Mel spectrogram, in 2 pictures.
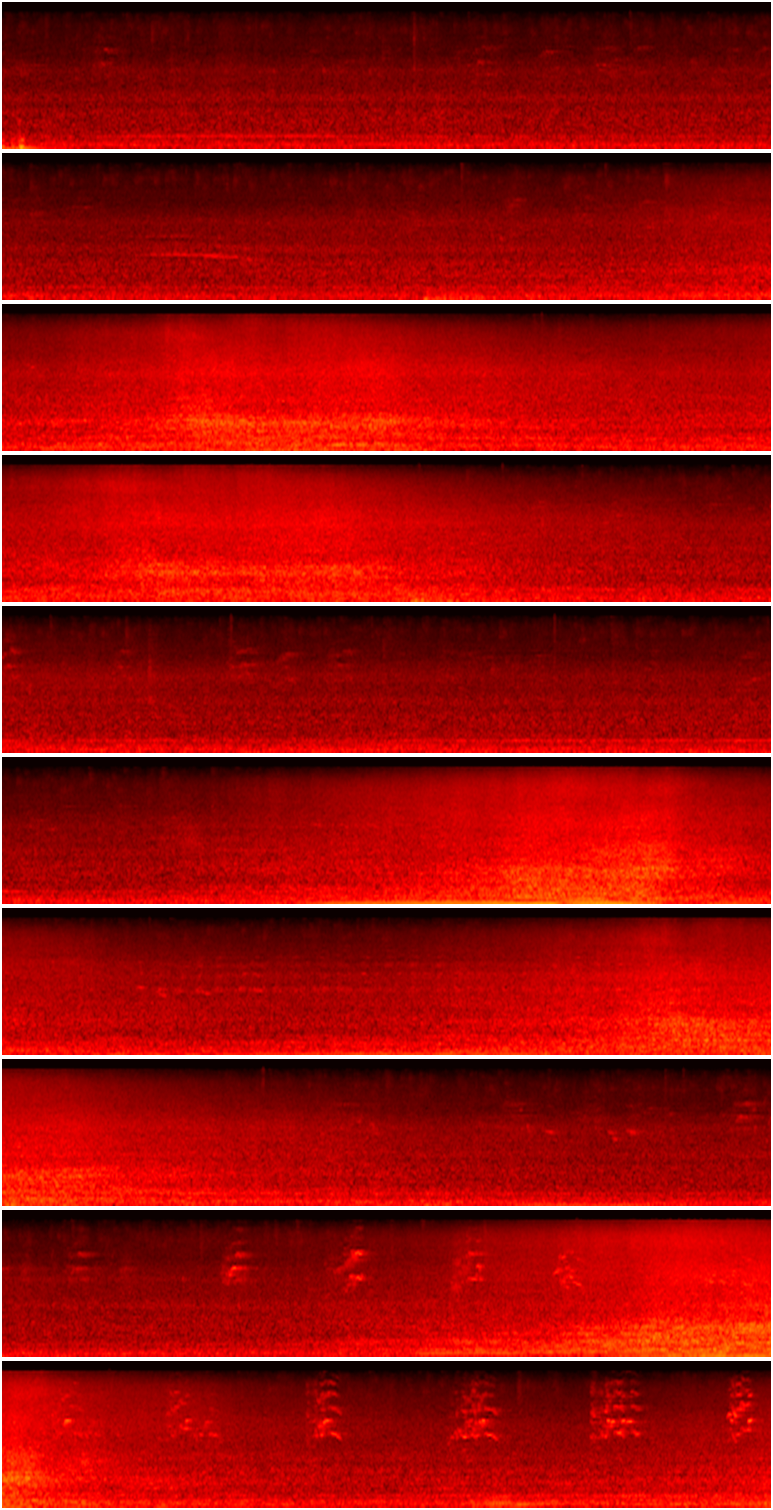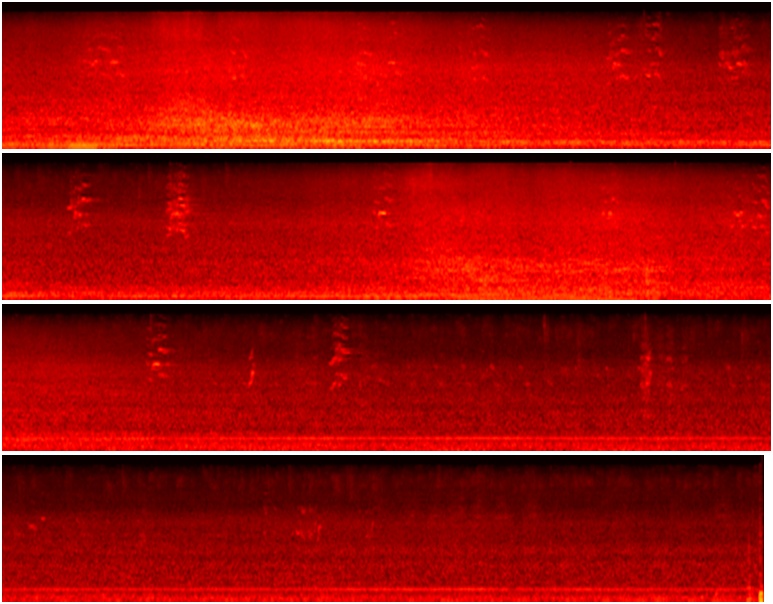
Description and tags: cars driving on wet suburban street with ambience.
